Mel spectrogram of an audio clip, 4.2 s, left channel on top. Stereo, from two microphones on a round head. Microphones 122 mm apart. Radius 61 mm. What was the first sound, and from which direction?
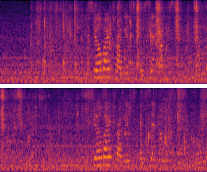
A woman speaking, 40° left (ahead or behind).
